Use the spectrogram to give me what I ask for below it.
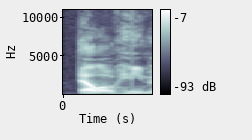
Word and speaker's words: Elohim: of those that we Elohim is how it's pronounced in the Bible and it that says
